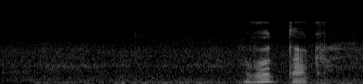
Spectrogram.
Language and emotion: Russian, sad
